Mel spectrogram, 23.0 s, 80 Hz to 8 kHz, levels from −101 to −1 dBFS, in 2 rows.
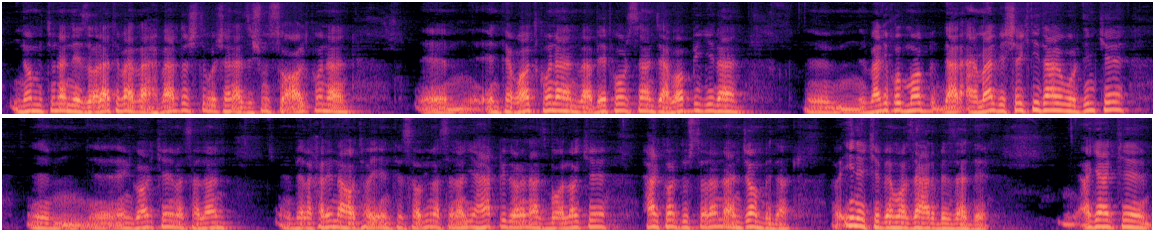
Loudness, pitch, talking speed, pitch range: -26 LUFS, 155 Hz, 140 wpm, 140-170 Hz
